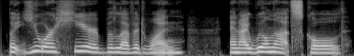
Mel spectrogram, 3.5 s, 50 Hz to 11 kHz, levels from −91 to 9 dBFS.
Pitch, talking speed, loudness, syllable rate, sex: 205 Hz, 185 wpm, -18 LUFS, 5.6 syllables/s, female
